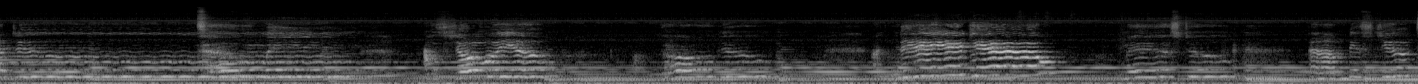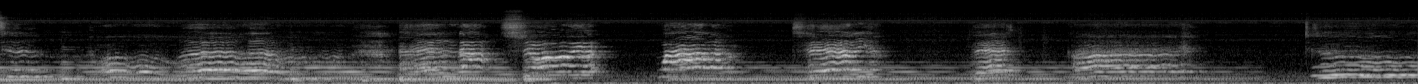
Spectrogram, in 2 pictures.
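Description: A man and a woman singing a soul ballad duet over sustained electronic keyboard chords. The voices move in long ornamented runs with vibrato, breaking off in short pauses between phrases.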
